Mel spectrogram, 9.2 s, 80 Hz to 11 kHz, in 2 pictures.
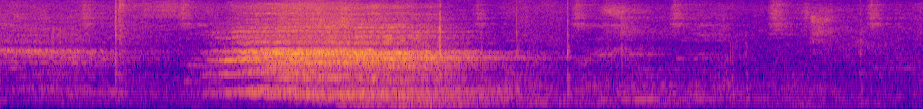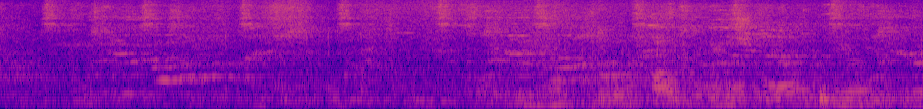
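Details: Two-year-old Black Forest draught mare at a young-mare show in St. Märgen, Germany, on 23 October 2021, giving one loud, high shrill neigh of about a second, then quieter arena background noise.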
